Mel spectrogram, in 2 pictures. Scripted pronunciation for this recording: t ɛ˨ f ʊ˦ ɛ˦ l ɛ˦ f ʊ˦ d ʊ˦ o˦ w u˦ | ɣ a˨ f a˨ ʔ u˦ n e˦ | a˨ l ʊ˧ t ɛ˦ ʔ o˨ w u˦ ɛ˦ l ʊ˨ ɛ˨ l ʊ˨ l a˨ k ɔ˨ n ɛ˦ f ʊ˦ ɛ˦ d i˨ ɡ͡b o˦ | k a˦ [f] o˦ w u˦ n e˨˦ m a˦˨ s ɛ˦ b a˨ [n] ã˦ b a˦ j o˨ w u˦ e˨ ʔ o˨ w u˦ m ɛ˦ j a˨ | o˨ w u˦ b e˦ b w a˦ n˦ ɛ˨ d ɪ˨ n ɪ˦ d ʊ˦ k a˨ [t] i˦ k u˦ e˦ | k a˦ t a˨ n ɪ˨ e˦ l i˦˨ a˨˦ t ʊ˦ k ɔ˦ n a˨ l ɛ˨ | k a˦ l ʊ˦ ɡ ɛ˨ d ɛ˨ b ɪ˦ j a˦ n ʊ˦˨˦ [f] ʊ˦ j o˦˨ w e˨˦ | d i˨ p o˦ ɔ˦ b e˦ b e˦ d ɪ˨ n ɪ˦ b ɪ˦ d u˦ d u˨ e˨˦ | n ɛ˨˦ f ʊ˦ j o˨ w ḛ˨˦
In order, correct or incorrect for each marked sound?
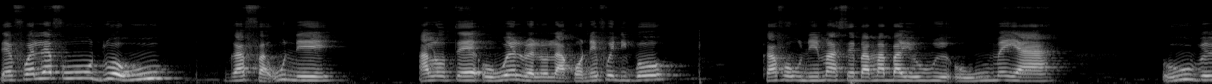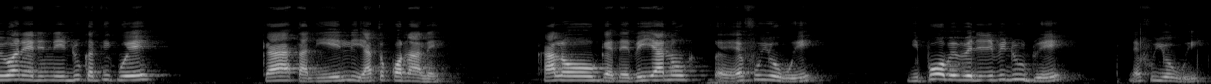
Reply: correct, incorrect: m, correct, correct

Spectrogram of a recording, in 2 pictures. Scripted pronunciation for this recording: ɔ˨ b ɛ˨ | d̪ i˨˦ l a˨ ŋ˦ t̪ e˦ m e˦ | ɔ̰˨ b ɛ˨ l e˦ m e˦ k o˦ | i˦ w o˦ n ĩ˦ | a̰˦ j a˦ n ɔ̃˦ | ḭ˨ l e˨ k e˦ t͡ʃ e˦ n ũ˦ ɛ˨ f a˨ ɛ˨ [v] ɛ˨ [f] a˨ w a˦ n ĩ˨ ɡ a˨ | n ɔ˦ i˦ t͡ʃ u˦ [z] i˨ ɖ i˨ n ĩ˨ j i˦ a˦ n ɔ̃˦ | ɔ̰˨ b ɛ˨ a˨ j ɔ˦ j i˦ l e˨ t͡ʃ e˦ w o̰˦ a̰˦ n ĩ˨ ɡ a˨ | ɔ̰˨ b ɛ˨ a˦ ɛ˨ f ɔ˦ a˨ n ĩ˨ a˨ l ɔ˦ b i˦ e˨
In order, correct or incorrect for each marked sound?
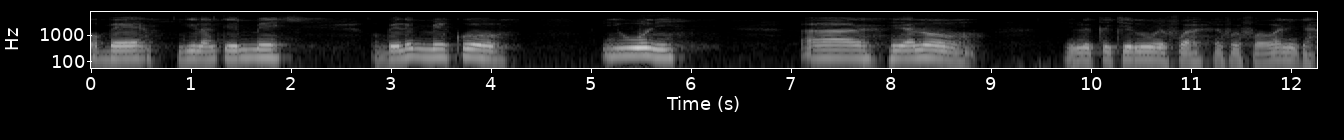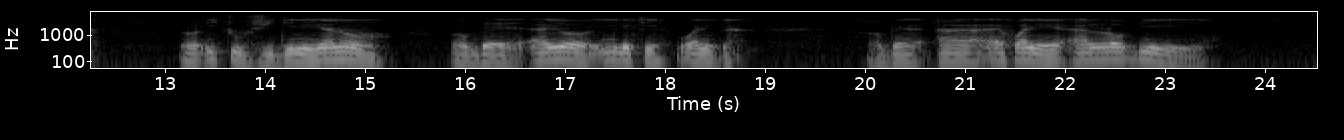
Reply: incorrect: f, correct, incorrect: v

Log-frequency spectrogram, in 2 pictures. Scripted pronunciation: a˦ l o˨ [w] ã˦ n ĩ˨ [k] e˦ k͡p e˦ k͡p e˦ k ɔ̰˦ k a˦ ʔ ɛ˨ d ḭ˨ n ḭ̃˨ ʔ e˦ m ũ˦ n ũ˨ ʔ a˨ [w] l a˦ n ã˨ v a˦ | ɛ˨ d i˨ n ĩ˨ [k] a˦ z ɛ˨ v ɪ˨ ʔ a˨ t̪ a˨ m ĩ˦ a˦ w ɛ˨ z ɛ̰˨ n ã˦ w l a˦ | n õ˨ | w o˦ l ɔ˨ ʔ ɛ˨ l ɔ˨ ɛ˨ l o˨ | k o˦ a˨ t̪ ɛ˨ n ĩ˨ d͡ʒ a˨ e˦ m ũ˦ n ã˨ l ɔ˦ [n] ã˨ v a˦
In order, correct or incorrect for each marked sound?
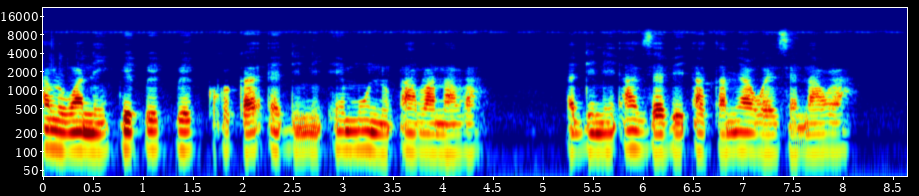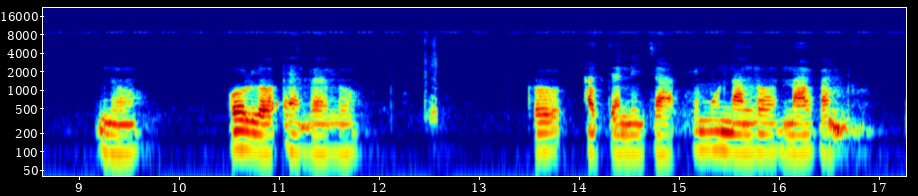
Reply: correct, incorrect: k͡p, correct, incorrect: ʔ, correct

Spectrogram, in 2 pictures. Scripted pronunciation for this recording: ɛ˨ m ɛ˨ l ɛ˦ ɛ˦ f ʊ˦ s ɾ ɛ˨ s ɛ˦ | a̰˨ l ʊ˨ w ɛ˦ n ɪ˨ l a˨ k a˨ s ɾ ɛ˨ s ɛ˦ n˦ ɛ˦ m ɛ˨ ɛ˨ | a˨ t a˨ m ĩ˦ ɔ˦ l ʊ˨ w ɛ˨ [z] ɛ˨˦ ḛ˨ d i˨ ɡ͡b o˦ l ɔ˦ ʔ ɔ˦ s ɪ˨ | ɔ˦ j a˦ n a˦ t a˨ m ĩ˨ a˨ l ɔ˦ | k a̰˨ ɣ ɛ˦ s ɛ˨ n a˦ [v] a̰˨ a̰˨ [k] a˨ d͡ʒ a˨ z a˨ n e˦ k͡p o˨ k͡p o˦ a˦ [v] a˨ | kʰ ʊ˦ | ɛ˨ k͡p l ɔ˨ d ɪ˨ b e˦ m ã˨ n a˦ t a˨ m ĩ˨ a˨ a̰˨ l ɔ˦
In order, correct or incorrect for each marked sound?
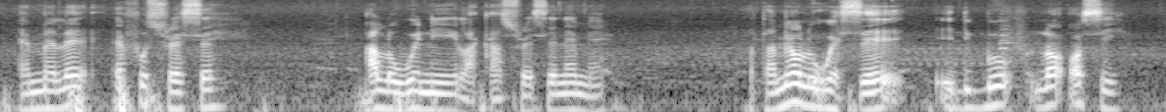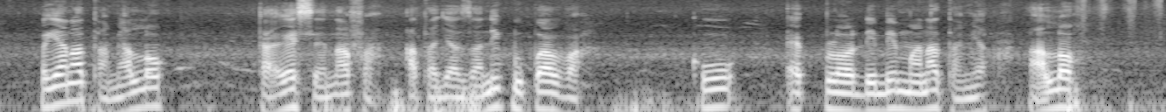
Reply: incorrect: s, incorrect: f, incorrect: t, correct

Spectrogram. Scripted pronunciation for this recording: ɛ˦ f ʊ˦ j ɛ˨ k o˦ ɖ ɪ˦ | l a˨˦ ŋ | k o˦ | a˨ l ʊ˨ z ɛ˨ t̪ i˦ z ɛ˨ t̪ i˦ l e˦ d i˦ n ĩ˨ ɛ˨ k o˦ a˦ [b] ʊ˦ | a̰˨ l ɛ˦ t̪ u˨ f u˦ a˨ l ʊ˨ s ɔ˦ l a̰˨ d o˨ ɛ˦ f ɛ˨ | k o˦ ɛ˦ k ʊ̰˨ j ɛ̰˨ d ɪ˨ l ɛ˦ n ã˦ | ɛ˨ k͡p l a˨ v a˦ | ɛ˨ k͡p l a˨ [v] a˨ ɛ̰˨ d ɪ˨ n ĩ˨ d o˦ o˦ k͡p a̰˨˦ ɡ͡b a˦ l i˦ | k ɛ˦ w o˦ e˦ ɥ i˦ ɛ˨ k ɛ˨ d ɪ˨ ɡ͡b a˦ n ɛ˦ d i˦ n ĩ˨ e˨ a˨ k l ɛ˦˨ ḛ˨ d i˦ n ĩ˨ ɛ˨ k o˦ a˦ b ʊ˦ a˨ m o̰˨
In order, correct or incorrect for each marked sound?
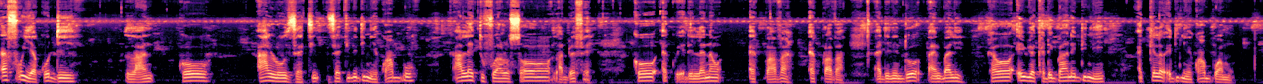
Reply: correct, correct

